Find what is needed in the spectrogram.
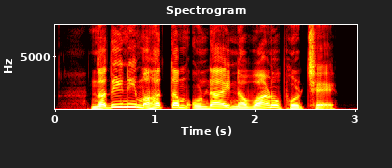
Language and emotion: Gujarati, neutral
